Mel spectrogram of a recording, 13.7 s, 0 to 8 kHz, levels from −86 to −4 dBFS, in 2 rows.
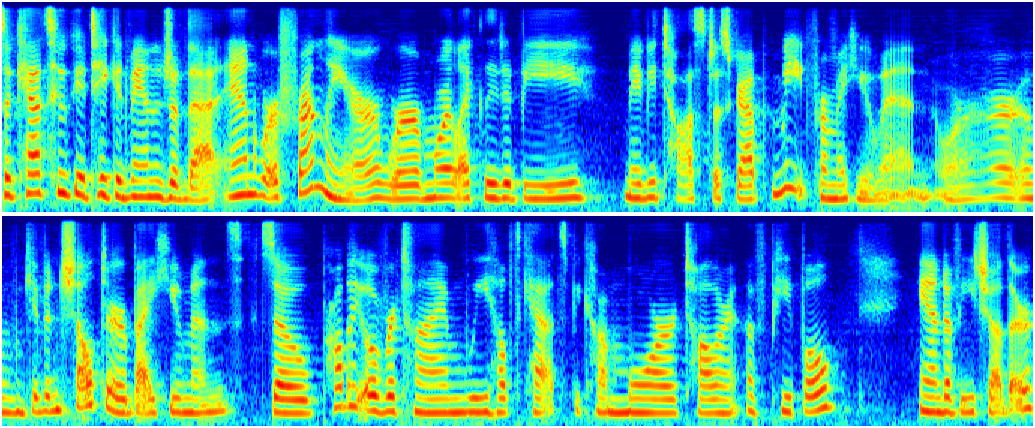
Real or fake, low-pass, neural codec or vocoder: fake; 7.2 kHz; codec, 16 kHz, about 1 kbps, DyCAST, with the encoder's durations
